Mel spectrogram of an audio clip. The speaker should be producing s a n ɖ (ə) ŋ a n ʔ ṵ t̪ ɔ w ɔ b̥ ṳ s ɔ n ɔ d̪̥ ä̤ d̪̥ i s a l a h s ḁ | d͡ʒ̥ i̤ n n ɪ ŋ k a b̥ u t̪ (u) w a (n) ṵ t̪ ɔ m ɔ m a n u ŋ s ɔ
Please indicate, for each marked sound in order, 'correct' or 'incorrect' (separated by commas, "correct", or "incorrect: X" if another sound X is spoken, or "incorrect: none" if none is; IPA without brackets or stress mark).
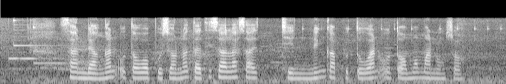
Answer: incorrect: a, correct, correct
